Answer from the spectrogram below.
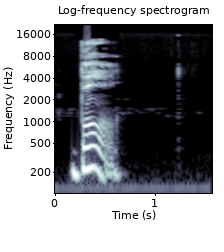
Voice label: "bowl", English; 3000 words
